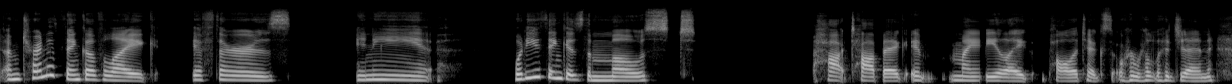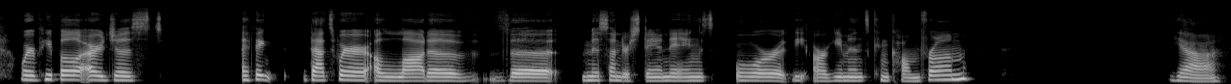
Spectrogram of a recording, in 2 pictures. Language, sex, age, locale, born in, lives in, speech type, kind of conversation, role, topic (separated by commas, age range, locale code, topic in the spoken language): English, female, 40-44, en-US, United States, United States, conversation, unstructured, none, Should I be punished for beliefs that hurt others?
